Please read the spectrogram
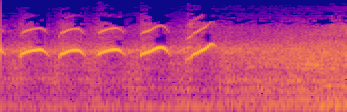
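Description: A shrill whistle blown in quick short blasts, about four a second, each blast bending up and down in pitch. The train ends in one rising note a little over a second in. Crowd cheering runs underneath.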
